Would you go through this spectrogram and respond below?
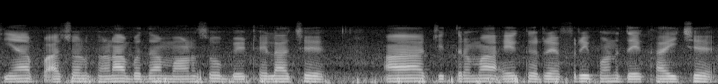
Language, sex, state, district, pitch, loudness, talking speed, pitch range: Gujarati, male, Gujarat, Gandhinagar, 130 Hz, -17 LUFS, 115 wpm, 125-135 Hz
